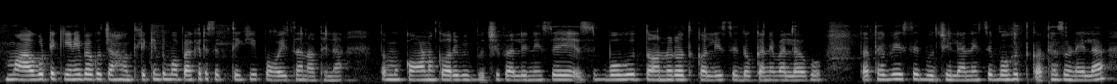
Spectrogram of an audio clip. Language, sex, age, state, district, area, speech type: Odia, female, 18-30, Odisha, Ganjam, urban, spontaneous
